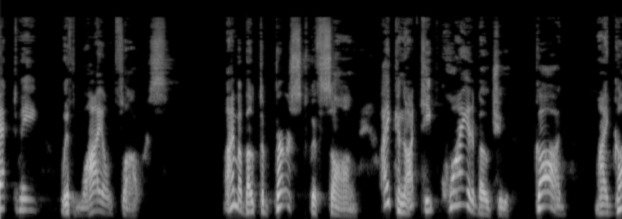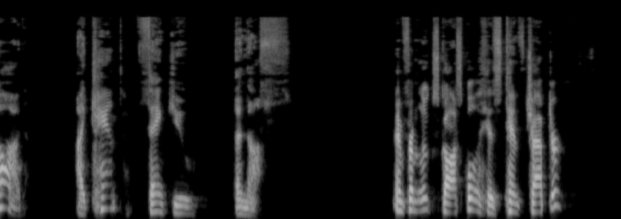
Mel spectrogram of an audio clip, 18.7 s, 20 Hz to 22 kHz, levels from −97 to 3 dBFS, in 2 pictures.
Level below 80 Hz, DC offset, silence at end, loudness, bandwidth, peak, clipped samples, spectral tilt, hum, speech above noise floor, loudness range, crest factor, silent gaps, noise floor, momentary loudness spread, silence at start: under -90 dBFS; under 0.1%; 0.95 s; -30 LUFS; 16 kHz; -8 dBFS; under 0.1%; -3.5 dB/octave; none; over 61 dB; 7 LU; 24 dB; 8.81-8.86 s, 10.05-10.44 s, 12.57-12.81 s, 13.77-13.81 s, 13.89-14.11 s, 14.24-14.65 s, 14.71-15.05 s, 15.12-15.16 s; under -90 dBFS; 13 LU; 0 s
